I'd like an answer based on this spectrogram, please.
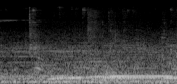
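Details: Cattle in Indonesia, a long sustained moo with steady tonal bands that rise slightly midway and hold to the end; people talk nearby about the animal's frightening horns.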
